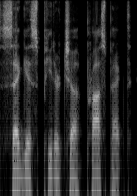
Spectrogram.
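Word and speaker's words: Segis Pieterje Prospect: famous cow without a doubt that would be seis Peter Prospect pronounced seis petera Prospect affectionately known as posum sweetheart she embodied everything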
